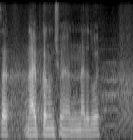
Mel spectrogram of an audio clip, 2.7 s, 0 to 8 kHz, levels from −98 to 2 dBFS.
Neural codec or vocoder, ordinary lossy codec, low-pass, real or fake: codec, 16 kHz in and 24 kHz out, 0.4 kbps, LongCat-Audio-Codec, fine tuned four codebook decoder; none; 7.2 kHz; fake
